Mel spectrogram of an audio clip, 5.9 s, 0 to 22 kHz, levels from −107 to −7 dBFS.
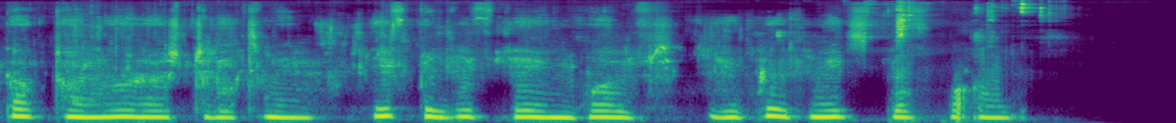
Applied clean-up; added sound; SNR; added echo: neural mask model Resemble Enhance denoiser.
